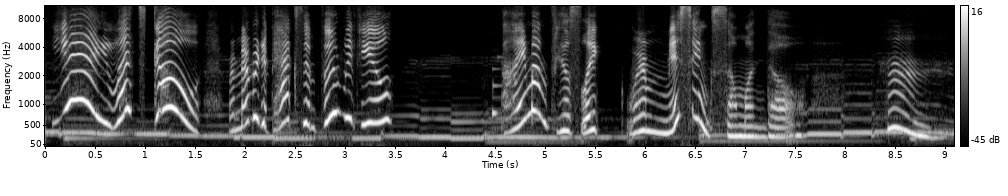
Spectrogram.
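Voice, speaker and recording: A woman voicing a tiny, excitable, childlike fairy companion in a video game. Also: very high voice, slow, heavily acted. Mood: excited. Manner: refers to self in third person, exclaims. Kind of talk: video game cutscene acting. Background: music.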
